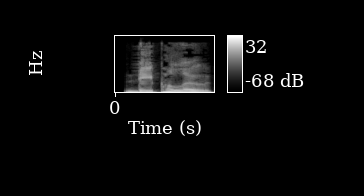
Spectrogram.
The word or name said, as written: depollution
